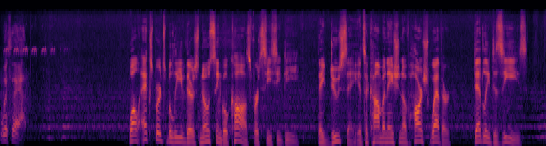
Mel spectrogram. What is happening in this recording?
An adult male is speaking, crickets are chirping, and insects are buzzing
